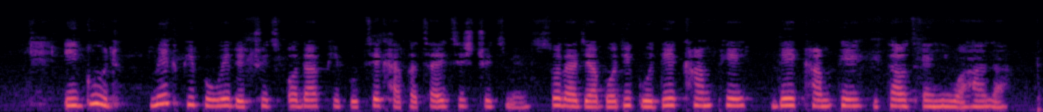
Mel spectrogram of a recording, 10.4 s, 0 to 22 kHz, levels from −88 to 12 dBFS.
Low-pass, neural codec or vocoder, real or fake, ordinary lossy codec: 19.8 kHz; vocoder, 44.1 kHz, 128 mel bands every 256 samples, BigVGAN v2; fake; AAC, 32 kbps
